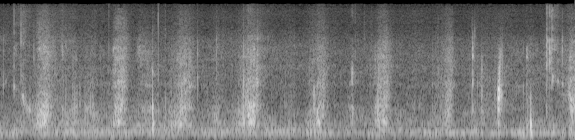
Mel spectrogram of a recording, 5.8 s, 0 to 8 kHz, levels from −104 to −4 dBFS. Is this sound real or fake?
fake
